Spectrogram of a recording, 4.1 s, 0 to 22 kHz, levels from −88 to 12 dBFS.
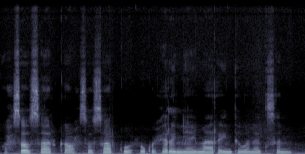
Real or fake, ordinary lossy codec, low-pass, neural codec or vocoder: real; none; none; none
